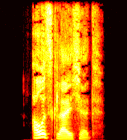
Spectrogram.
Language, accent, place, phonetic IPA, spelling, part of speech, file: German, Germany, Berlin, [ˈaʊ̯sˌɡlaɪ̯çət], ausgleichet, verb, De-ausgleichet.ogg
- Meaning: second-person plural dependent subjunctive I of ausgleichen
